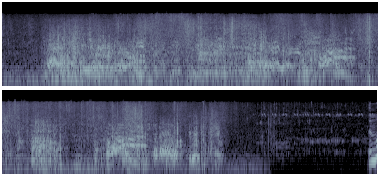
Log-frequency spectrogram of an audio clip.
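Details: Wild lion pride, whose hunting includes buffalo, heard in a burst of harsh, throaty snarls and growls over about twelve seconds in uneven rasping bouts, fading into near quiet with faint high tones at the end.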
